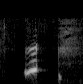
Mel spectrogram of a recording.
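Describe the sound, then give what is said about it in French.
Someone swallows a sip of water: a short voiced, throaty gulp with a slight rising pitch, then a soft low swallow a moment later, with silence around it and no talking. “Je vais juste prendre une petite gorgée d'eau.”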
